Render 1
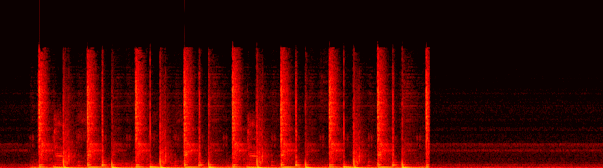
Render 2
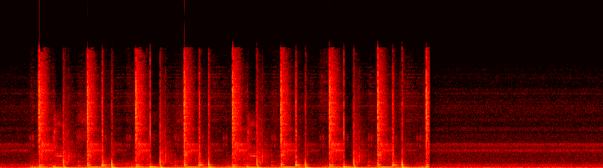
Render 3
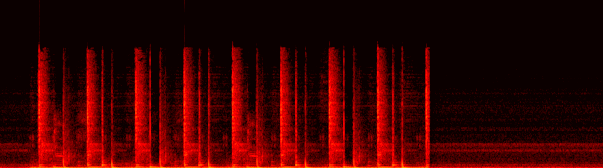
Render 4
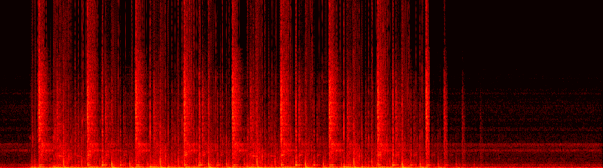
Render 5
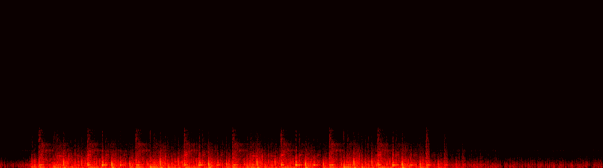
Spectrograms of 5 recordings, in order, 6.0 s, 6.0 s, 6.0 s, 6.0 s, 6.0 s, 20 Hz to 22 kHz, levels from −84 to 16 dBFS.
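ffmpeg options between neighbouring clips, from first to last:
-af "acompressor=threshold=0.0398:ratio=6,volume=2.24"
-af "equalizer=f=260:t=o:w=0.67:g=-7,volume=0.447"
-filter_complex "[0:a]asplit=2[s0][s1];[s1]acrusher=bits=4:mix=0:aa=0.000001,volume=0.422[s2];[s0][s2]amix=inputs=2:normalize=0,asoftclip=type=tanh:threshold=0.075,asplit=2[s3][s4];[s4]adelay=180,lowpass=f=4000:p=1,volume=0.447,asplit=2[s5][s6];[s6]adelay=180,lowpass=f=4000:p=1,volume=0.53,asplit=2[s7][s8];[s8]adelay=180,lowpass=f=4000:p=1,volume=0.53,asplit=2[s9][s10];[s10]adelay=180,lowpass=f=4000:p=1,volume=0.53,asplit=2[s11][s12];[s12]adelay=180,lowpass=f=4000:p=1,volume=0.53,asplit=2[s13][s14];[s14]adelay=180,lowpass=f=4000:p=1,volume=0.53[s15];[s3][s5][s7][s9][s11][s13][s15]amix=inputs=7:normalize=0,volume=1.12"
-af "aresample=11025,aeval=exprs='sgn(val(0))*max(abs(val(0))-0.00282,0)':c=same,aresample=44100,acrusher=bits=4:mode=log:mix=0:aa=0.000001,asuperpass=centerf=460:order=4:qfactor=0.61,volume=1.33"

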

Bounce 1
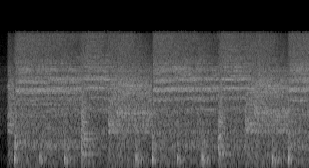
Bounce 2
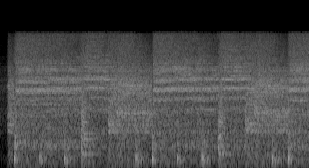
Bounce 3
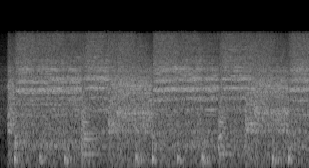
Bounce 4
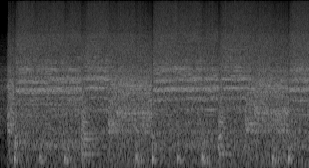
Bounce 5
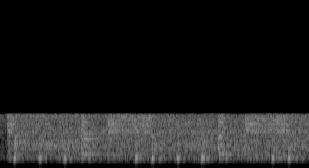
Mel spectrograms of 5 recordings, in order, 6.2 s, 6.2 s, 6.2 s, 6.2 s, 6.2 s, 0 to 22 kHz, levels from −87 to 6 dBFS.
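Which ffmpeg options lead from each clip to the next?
-af "lowpass=9800,volume=0.794"
-filter_complex "[0:a]alimiter=level_in=2.24:limit=0.0631:level=0:latency=1:release=420,volume=0.447,asplit=2[s0][s1];[s1]adelay=17,volume=0.531[s2];[s0][s2]amix=inputs=2:normalize=0,volume=2.66"
-af "volume=39.8,asoftclip=hard,volume=0.0251,volume=0.794"
-af "afftfilt=real='re*between(b*sr/4096,140,1400)':imag='im*between(b*sr/4096,140,1400)':win_size=4096:overlap=0.75,aecho=1:1:480:0.224,volume=1.58"

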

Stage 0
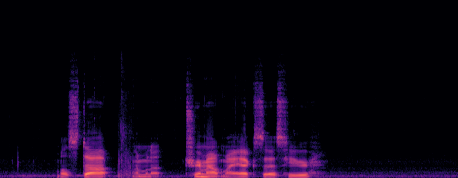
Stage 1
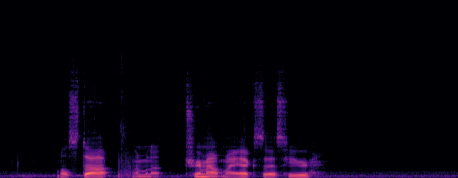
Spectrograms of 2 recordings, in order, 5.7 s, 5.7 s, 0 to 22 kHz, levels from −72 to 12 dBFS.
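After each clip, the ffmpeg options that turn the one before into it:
-af "equalizer=f=3700:w=0.43:g=-7,volume=0.708"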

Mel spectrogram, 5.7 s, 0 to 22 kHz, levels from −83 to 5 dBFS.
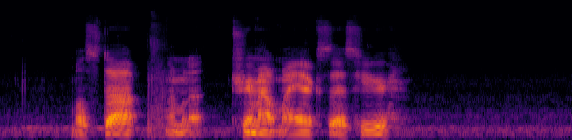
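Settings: -filter_complex "[0:a]acrossover=split=3200[s0][s1];[s1]acompressor=threshold=0.00631:ratio=4:attack=1:release=60[s2];[s0][s2]amix=inputs=2:normalize=0,flanger=delay=20:depth=6.5:speed=2.3,volume=1.41"

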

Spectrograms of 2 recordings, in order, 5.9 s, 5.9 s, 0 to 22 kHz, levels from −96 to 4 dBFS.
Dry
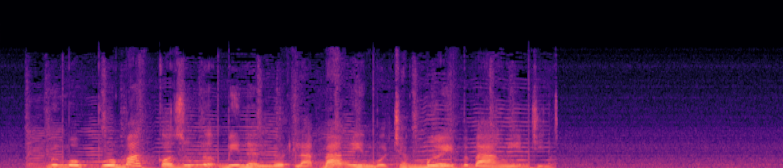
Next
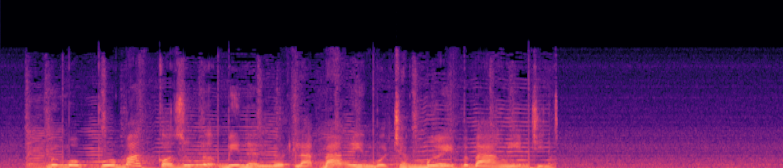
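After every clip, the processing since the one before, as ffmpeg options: -af "acompressor=threshold=0.0794:ratio=3,volume=2.24"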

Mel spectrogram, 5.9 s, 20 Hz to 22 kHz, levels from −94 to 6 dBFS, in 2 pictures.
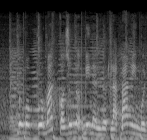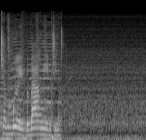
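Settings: -af "equalizer=f=210:t=o:w=0.59:g=-14,flanger=delay=7.6:depth=9.2:regen=65:speed=0.78:shape=sinusoidal"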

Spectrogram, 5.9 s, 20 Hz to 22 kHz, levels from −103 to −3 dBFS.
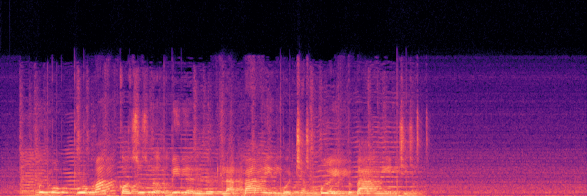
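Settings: -af "aecho=1:1:92:0.447,volume=2.11"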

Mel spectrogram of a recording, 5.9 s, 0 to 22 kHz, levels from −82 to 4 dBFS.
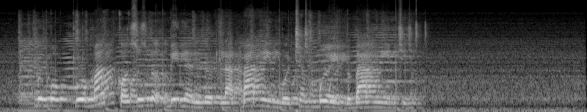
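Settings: -filter_complex "[0:a]acrossover=split=270|1800[s0][s1][s2];[s0]acompressor=threshold=0.0158:ratio=6[s3];[s2]aeval=exprs='clip(val(0),-1,0.0501)':c=same[s4];[s3][s1][s4]amix=inputs=3:normalize=0"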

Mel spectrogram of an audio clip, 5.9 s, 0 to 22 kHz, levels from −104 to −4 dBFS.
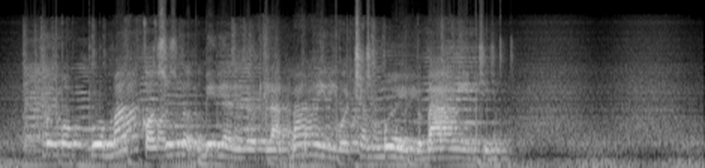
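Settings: -filter_complex "[0:a]acrossover=split=600[s0][s1];[s0]aeval=exprs='val(0)*(1-0.7/2+0.7/2*cos(2*PI*1.2*n/s))':c=same[s2];[s1]aeval=exprs='val(0)*(1-0.7/2-0.7/2*cos(2*PI*1.2*n/s))':c=same[s3];[s2][s3]amix=inputs=2:normalize=0,volume=0.355"

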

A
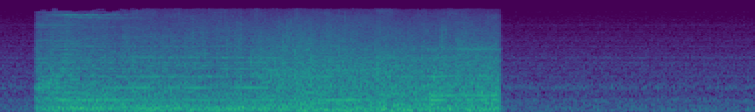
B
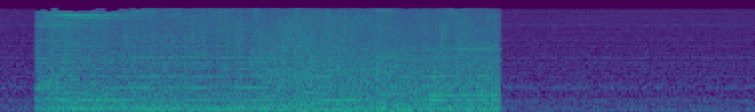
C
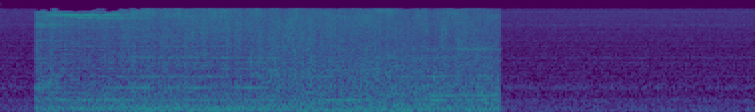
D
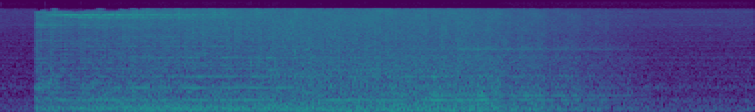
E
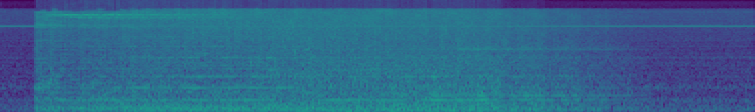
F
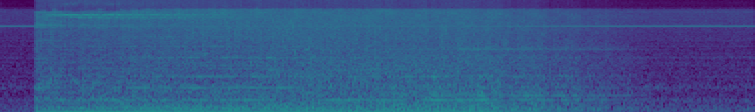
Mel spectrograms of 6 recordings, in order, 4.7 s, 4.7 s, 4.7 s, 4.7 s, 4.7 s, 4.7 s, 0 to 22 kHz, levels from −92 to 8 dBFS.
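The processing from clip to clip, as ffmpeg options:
-af "aemphasis=mode=production:type=75fm,volume=0.596"
-af "alimiter=level_in=1.58:limit=0.0631:level=0:latency=1:release=69,volume=0.631,crystalizer=i=1.5:c=0,volume=0.473"
-af "aecho=1:1:280|504|683.2|826.6|941.2:0.631|0.398|0.251|0.158|0.1,volume=1.26"
-af "aeval=exprs='val(0)+0.00316*sin(2*PI*8300*n/s)':c=same,asoftclip=type=tanh:threshold=0.0335,volume=2.11"
-af "aeval=exprs='(tanh(22.4*val(0)+0.6)-tanh(0.6))/22.4':c=same,volume=0.668"

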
